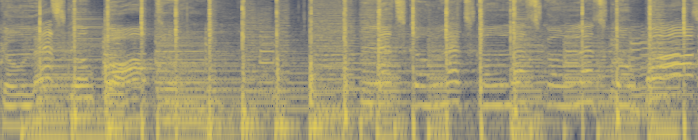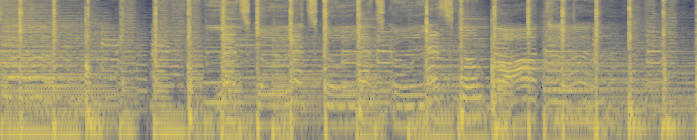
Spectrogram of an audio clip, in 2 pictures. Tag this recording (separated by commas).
Wood block, Music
